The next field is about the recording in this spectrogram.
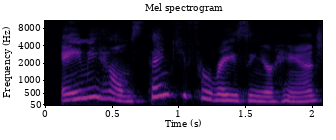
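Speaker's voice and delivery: usual speaking voice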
